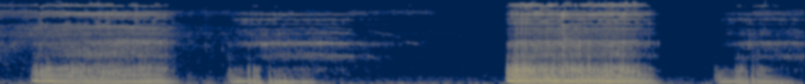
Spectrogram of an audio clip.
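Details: Sleeping baby girl: rhythmic rattly snoring on each breath in, softer on each breath out, two breath cycles; ordinary infant snoring.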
